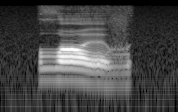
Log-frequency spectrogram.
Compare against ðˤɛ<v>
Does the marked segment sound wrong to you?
no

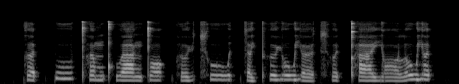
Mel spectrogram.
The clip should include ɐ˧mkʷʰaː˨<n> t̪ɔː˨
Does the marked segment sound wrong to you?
yes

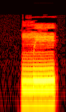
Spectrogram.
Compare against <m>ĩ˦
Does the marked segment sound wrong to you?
no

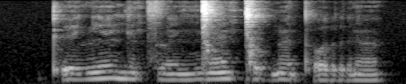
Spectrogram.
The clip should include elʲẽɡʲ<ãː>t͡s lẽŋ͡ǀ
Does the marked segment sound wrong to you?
yes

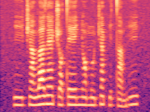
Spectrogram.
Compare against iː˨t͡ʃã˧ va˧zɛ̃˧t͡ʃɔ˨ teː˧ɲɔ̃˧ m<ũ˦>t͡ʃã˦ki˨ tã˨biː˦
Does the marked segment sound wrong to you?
yes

